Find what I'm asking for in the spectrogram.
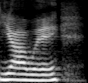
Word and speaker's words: Yahweh: In Hebrew, this word is pronounced like Yahweh, and it's built on the word for I am.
